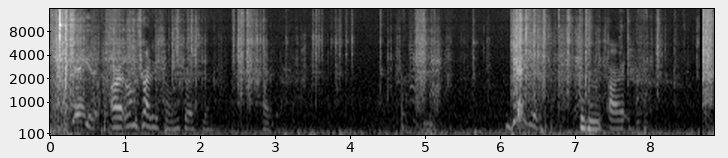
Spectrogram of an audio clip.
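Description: A young boy talks and shouts excitedly close by.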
